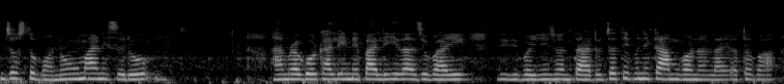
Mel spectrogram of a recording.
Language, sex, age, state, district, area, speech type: Nepali, female, 30-45, West Bengal, Kalimpong, rural, spontaneous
